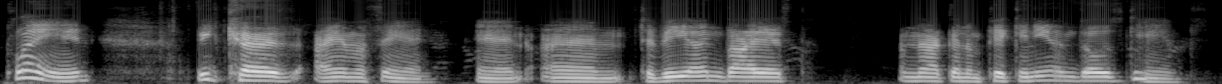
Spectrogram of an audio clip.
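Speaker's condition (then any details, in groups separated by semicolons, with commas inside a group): Cerebral palsy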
